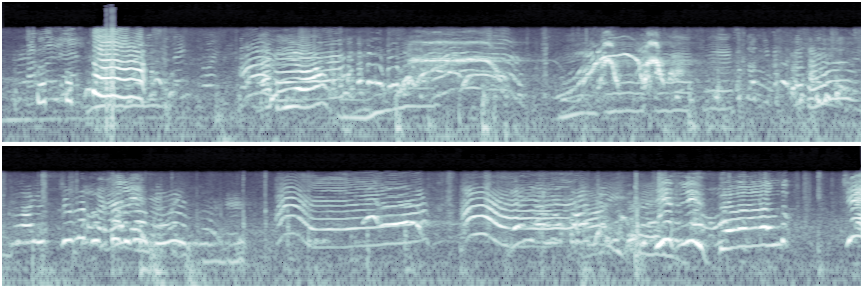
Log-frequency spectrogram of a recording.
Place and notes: After appreciating various soundscapes on this site, we recorded the soundscape of our school's playground. The students remained silent for the first minute to record the sounds from this place and also external sounds. Then, the students started playing, recreating the sounds of children using the playground.
Depois de apreciar várias paisagens sonoras no site, gravamos a paisagem sonora do parquinho de nosso colégio. Os(as) alunos(as) permaneceram em silêncio durante o primeiro minuto para registrar os sons do ambiente e externos ao parquinho. Em seguida, os(as) estudantes começaram a brincar pelo parquinho, simulando este ambiente enquanto está sendo utilizado por crianças.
